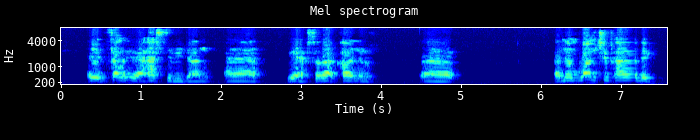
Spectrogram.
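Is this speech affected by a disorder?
Yes: cerebral palsy; trike from age 7-8.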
